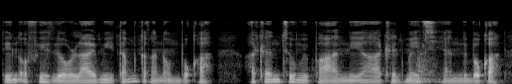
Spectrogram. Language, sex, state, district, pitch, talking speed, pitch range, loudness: Mizo, male, Mizoram, Aizawl, 95 Hz, 255 wpm, 90-105 Hz, -24 LUFS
